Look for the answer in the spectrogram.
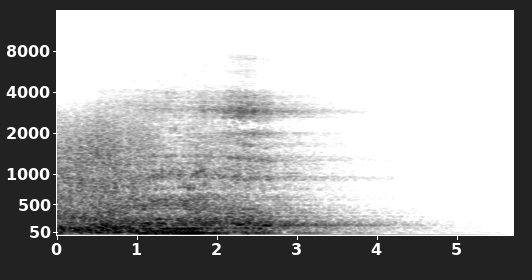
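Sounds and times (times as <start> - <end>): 
animal growl sting: 0.1 - 4.5.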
